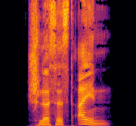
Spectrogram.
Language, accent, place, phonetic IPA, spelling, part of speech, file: German, Germany, Berlin, [ˌʃlœsəst ˈaɪ̯n], schlössest ein, verb, De-schlössest ein.ogg
- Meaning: second-person singular subjunctive II of einschließen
